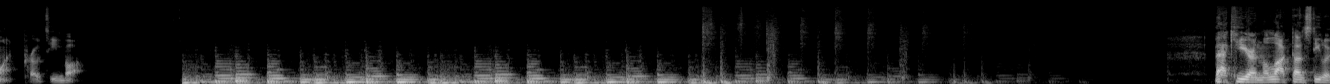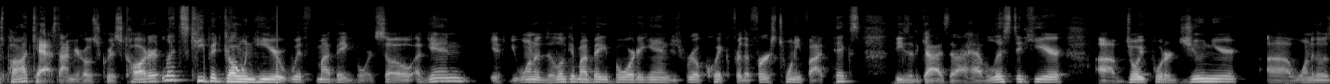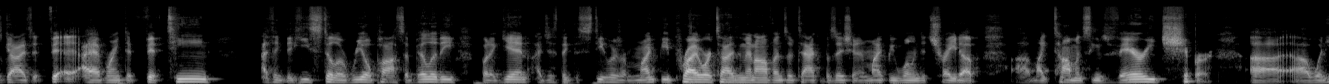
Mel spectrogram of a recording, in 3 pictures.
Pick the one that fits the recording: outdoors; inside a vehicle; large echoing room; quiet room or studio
quiet room or studio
